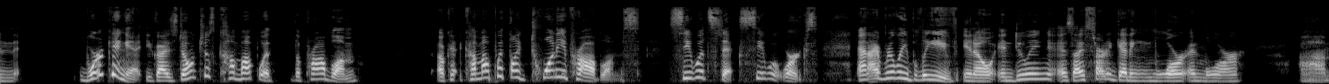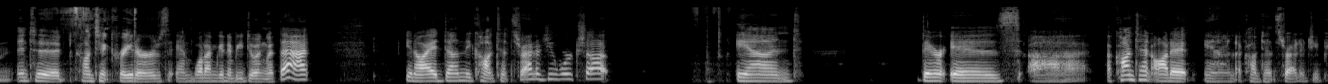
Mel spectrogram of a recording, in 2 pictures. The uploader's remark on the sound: This episode is a little different in that I recorded the episode from the car before I wrote the show notes.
